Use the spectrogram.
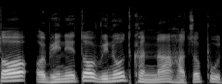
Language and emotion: Goan Konkani, neutral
